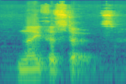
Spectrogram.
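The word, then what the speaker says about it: gnathostomes: Yeah, certainly you want to go back through a lot of ostracoderms because those are all, technical term coming up, stem group nathostomes. So nathostomes are the jawed vertebrates. – Spelled with a G. – Yeah, spelled with a G, like Nash. – Yeah. – Okay. – Yeah. – Nasher. – G-N-A-T.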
